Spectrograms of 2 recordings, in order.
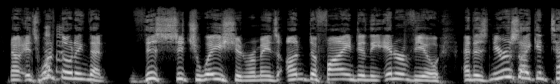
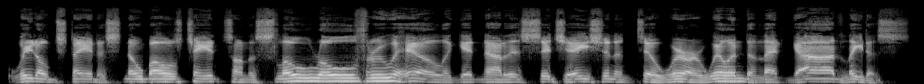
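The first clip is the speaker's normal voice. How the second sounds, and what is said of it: Imitates another person's voice. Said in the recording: “you cannot say this quote without doing the voice, so I'm going to do the voice”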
